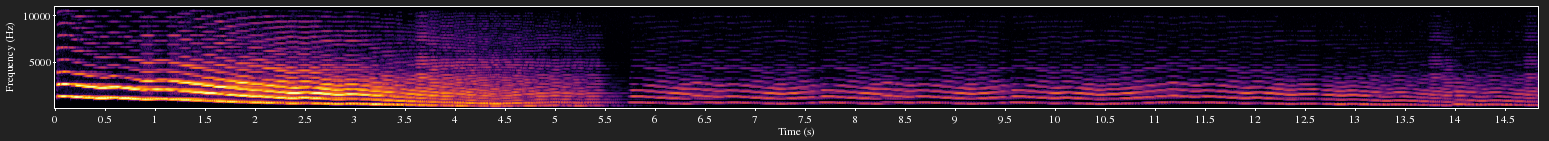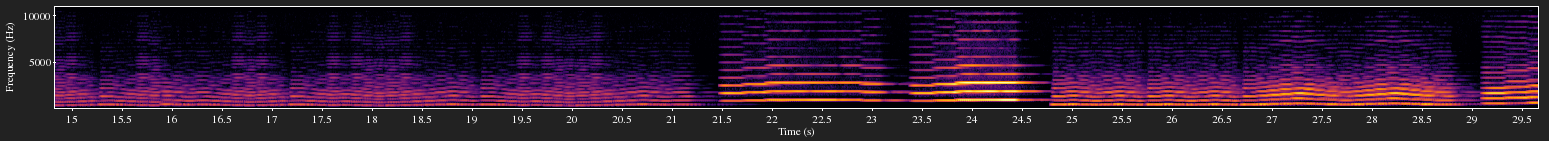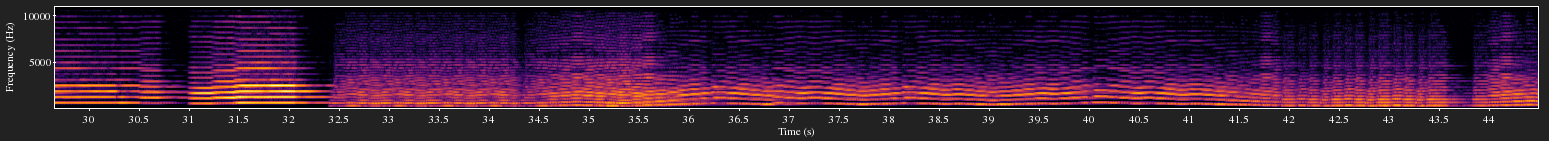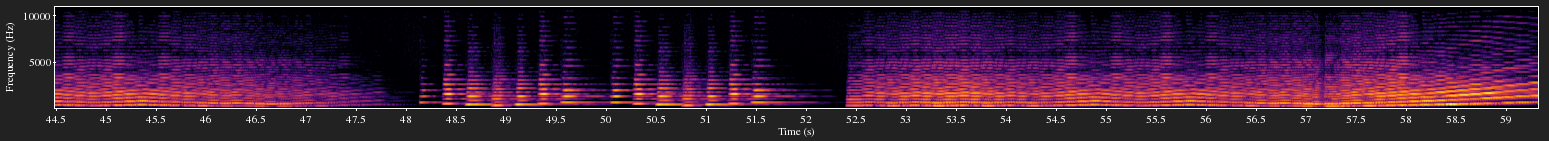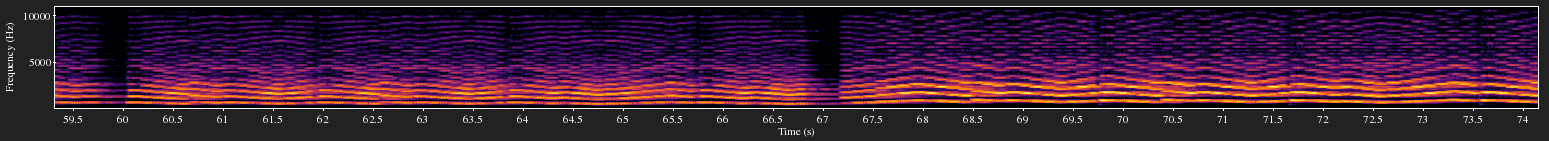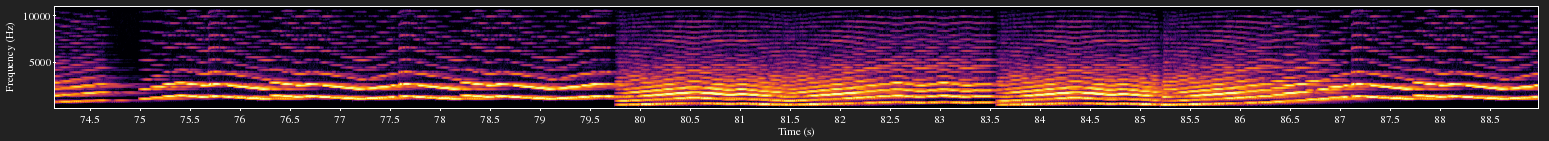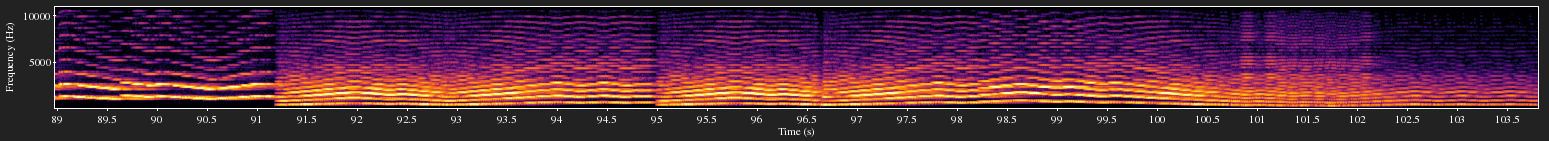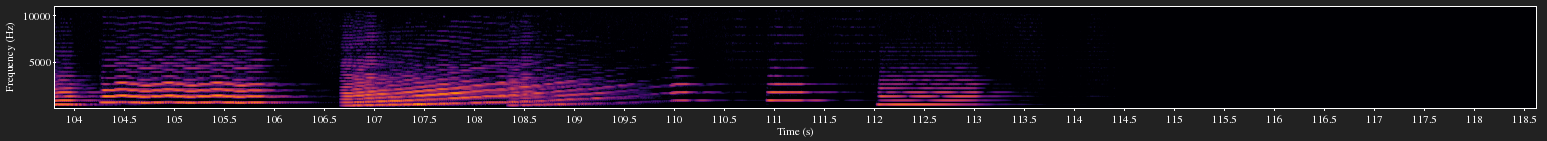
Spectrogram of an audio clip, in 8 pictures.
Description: Voicing: Alto Saxophone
